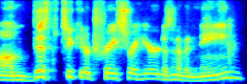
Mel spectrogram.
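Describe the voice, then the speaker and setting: The speaker is a man with a medium pitch. His pitch swings very widely. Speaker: paleontology professor. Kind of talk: lecture. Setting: webinar video call. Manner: fast; animated.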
